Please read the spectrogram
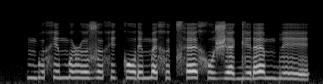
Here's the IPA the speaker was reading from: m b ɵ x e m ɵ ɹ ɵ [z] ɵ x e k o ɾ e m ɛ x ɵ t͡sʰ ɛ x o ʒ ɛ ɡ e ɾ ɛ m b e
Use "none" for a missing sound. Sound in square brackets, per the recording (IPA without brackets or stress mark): z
